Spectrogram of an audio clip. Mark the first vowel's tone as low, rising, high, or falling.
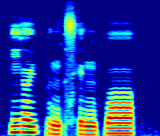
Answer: high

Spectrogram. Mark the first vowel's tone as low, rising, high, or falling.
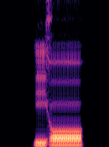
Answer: low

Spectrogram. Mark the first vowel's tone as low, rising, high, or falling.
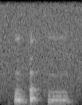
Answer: high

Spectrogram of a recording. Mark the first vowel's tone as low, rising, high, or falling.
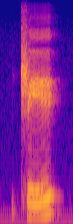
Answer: rising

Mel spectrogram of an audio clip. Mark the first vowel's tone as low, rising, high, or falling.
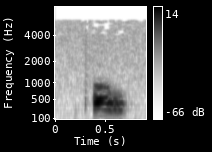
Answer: low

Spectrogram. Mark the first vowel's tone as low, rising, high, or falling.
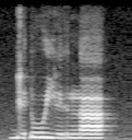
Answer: low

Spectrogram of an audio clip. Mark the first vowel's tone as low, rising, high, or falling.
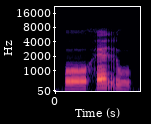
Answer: low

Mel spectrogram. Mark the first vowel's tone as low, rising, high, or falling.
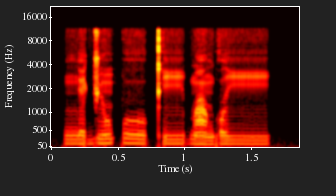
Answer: rising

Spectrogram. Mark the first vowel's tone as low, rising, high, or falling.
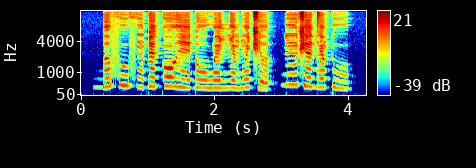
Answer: rising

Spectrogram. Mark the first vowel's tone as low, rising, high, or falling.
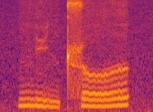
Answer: low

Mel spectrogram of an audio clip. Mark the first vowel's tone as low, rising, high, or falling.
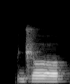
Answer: high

